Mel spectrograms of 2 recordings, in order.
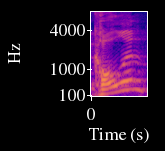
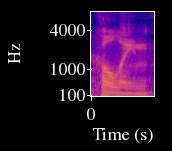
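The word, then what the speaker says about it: Kolin: Don't ask me why, but it is pronounced Colleen.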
